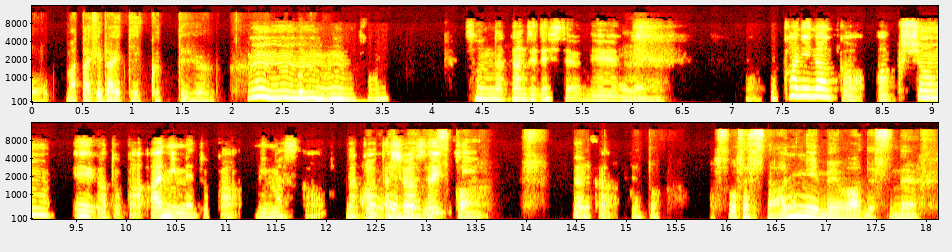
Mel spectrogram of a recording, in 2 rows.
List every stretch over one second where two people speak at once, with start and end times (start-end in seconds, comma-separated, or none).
12.3-13.6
